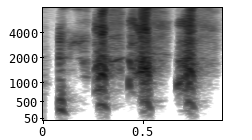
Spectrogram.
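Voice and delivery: a quick high giggle. Real, not acted. Laughing at own joke.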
